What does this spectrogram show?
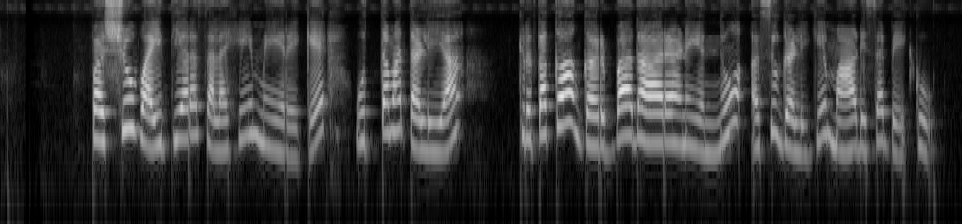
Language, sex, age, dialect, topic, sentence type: Kannada, female, 18-24, Mysore Kannada, agriculture, statement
